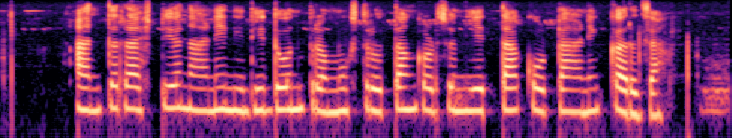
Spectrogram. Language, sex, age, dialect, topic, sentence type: Marathi, female, 18-24, Southern Konkan, banking, statement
